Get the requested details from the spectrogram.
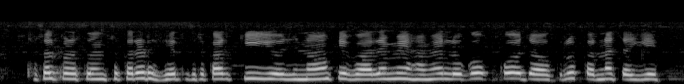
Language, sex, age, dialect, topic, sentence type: Hindi, female, 56-60, Awadhi Bundeli, agriculture, statement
